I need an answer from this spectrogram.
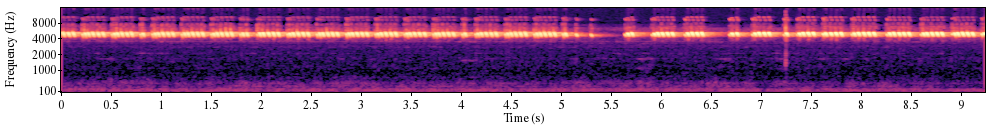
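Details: At midnight a house cricket keeps up a steady run of shrill, rapidly pulsed chirps, roughly three or four per second. It pauses once briefly midway, then continues. A soft low hum lies underneath.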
